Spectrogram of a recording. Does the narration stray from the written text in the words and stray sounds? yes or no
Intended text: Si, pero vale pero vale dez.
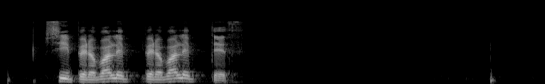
no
